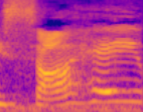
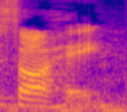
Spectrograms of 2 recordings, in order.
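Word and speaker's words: Sagée: story is about emily sahee we had trouble figuring out how to pronounce her name but we went with sahee and in researching this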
